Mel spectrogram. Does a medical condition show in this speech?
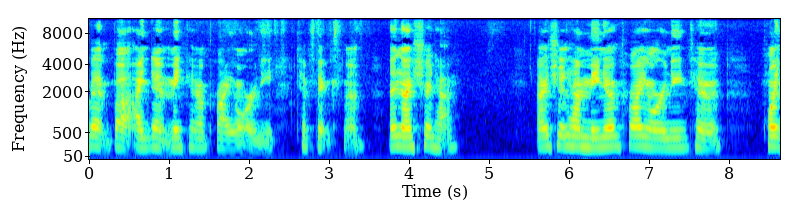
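Yes: brain injury.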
